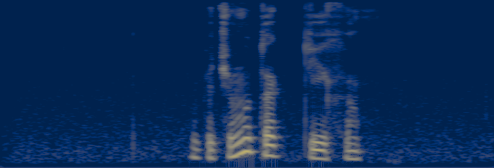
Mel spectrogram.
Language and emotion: Russian, sad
